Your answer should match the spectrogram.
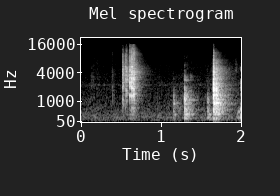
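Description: A clear acrylic stamp block is lifted off a paper card and set down on the table: a few short clicks and paper rustles, the sharpest near the end.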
